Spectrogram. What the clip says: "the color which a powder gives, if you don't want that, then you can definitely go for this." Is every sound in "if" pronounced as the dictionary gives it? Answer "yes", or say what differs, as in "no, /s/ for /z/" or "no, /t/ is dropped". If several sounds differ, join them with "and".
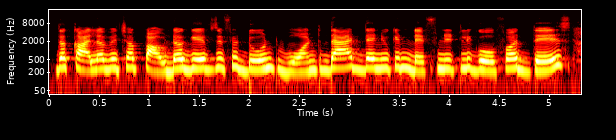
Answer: yes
